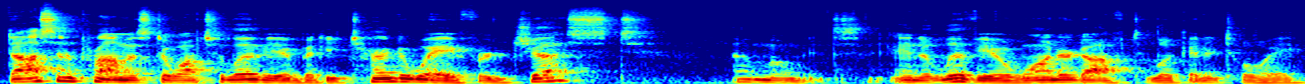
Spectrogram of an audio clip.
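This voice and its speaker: Low-voiced man reading a storybook aloud. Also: lively intonation, normal speed, darkish tone, reverberant. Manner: casual, self-deprecating asides. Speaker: storybook reader. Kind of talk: reading a children's book aloud with casual asides.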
